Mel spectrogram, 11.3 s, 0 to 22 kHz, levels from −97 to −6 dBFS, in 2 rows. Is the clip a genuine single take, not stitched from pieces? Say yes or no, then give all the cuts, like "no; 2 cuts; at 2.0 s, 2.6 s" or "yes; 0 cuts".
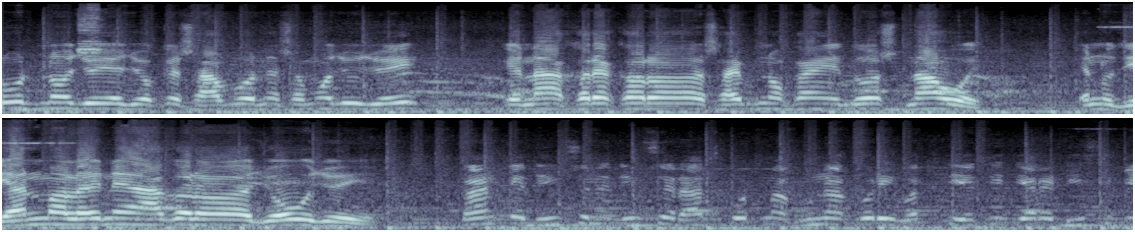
yes; 0 cuts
